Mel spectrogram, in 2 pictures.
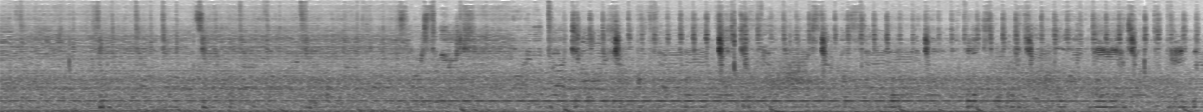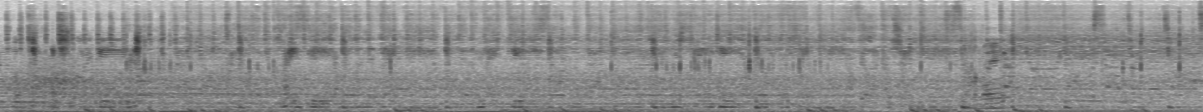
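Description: Music with a steady bass beat, heard inside a moving car over road noise.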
